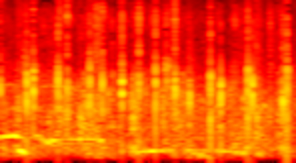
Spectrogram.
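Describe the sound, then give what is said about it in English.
A small group applauds, with sharp, uneven claps rattling steadily for a couple of seconds while faint voices and murmurs carry underneath. “A round every of applause.”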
